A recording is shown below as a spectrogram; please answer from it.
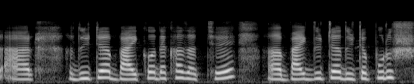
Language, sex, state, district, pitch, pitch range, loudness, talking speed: Bengali, female, West Bengal, Kolkata, 275 Hz, 240-300 Hz, -17 LUFS, 175 wpm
